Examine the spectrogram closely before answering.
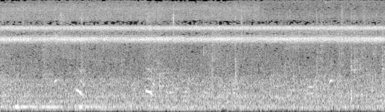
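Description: Steady high-pitched drone of forest insects, two even tones held without a break, with a couple of faint short chirps in the background.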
